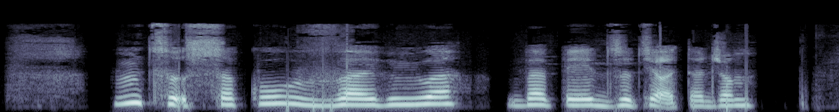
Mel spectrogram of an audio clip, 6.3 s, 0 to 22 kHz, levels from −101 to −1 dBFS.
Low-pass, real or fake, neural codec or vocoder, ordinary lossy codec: 9.9 kHz; real; none; AAC, 32 kbps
